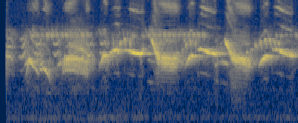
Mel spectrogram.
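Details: A large, tamed captive Chinese hwamei pours out a loud, continuous song of rich whistled phrases, sweeping up and down and changing every second or so, with no other sounds.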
